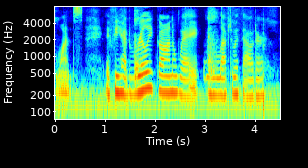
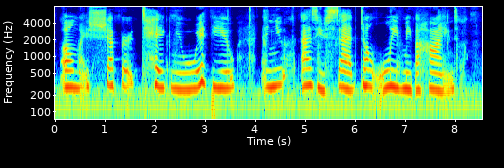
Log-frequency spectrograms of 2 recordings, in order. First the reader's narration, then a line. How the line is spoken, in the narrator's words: sobbing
